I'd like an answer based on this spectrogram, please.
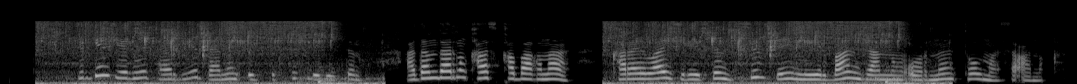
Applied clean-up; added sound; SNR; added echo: none; Liquid; 3 dB; none.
